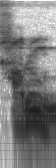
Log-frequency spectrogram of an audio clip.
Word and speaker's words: Harun: So this is Finhas, the son of Eleazar, and this is Harun. This is how you say Aaron or Aaron in Arabic.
